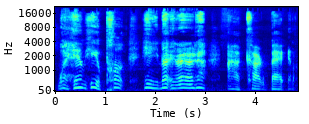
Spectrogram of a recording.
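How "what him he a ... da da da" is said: mocking bully. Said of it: "he finally was like".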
